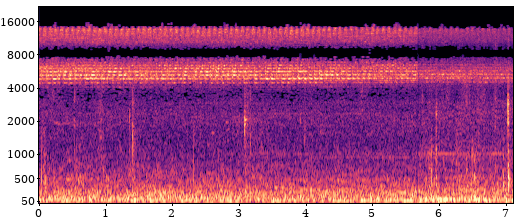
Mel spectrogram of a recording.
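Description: Dense, steady high-pitched chirring of insects on a summer evening, over a low rumble, with a few faint taps of footsteps.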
